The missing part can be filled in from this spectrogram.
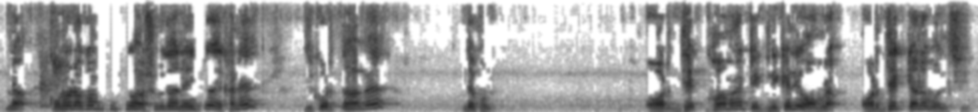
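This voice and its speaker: A man's voice: sits high, unhurried, pauses often, a little mellow, highs cut off. A man teaching a pronunciation lesson in an online class, patiently repeating sounds to demonstrate them. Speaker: chanting teacher.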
